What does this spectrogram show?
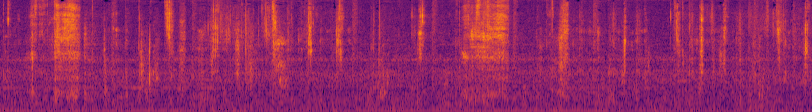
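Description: Close-miked eating: wet mouth clicks and chewing of a mouthful of rice with soft braised pork knuckle, with two brief hissing sounds, about half a second in and near five seconds. A low steady hum runs underneath.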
